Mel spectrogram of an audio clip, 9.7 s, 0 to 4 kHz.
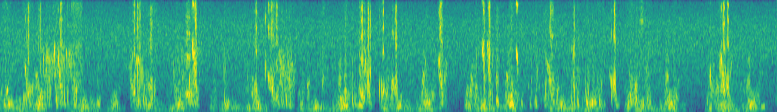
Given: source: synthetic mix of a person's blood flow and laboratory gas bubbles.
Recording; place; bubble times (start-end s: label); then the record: Doppler ultrasound of blood flow; precordium
0.00-0.15 s: bubbles
0.27-1.04 s: bubbles
1.21-1.28 s: bubbles
1.61-1.98 s: bubbles
2.15-2.52 s: bubbles
2.79-2.86 s: bubbles
3.13-3.27 s: bubbles
3.29-3.71 s: bubbles
4.03-4.08 s: bubbles
4.27-4.85 s: bubbles
4.88-5.05 s: bubbles
5.47-5.61 s: bubbles
5.92-6.28 s: bubbles
6.36-6.98 s: bubbles
7.12-7.41 s: bubbles
7.44-7.57 s: bubbles
7.62-7.76 s: bubbles
7.82-8.16 s: bubbles
8.41-8.48 s: bubbles
8.85-8.92 s: bubbles
8.97-9.18 s: bubbles
9.70-9.72 s: bubbles
From the record:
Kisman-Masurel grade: 232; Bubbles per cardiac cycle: several, 3 to 8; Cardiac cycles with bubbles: 50 to 99%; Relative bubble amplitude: moderate (0.250 to 0.450); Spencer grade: 3 (all of the cardiac periods contain showers or single bubble signals, but not dominating or overriding the cardiac motion signals); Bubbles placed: anywhere in the cardiac cycle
